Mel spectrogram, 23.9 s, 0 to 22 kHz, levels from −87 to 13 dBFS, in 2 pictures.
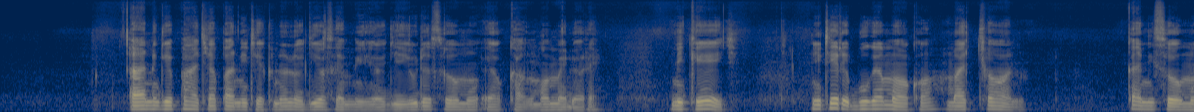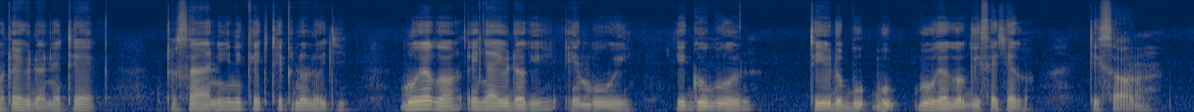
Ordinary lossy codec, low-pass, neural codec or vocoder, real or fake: none; none; codec, 44.1 kHz, 7.8 kbps, Pupu-Codec; fake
